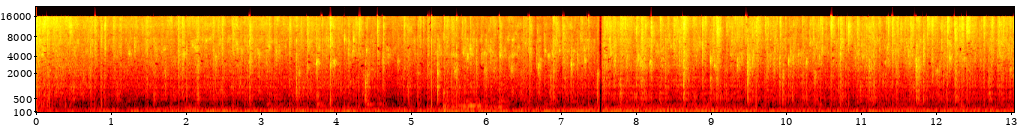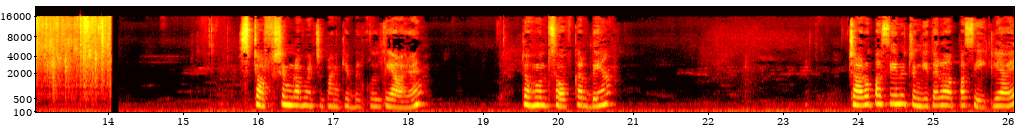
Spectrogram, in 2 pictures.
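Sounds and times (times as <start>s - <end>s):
peppers sizzling in oil: 0.0s - 14.1s.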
